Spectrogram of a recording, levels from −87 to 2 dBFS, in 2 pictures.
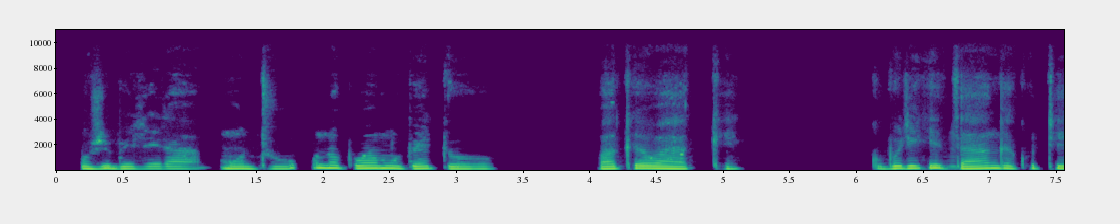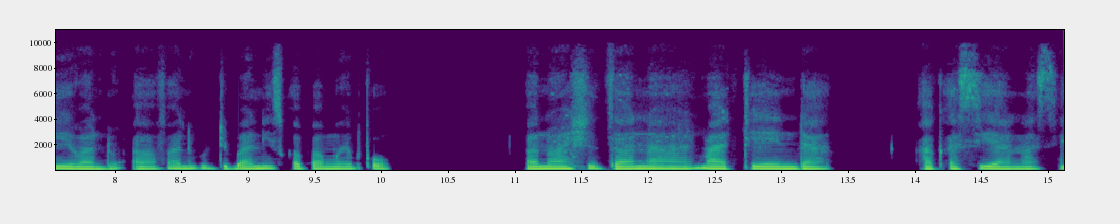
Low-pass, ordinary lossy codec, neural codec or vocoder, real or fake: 9.9 kHz; MP3, 96 kbps; none; real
